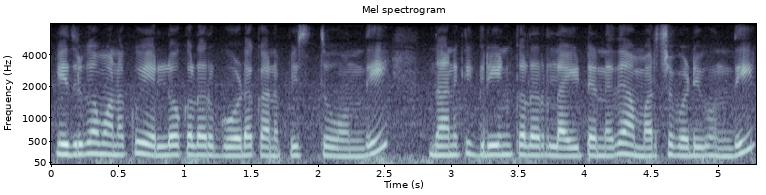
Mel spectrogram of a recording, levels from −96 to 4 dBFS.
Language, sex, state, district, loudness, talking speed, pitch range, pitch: Telugu, female, Telangana, Mahabubabad, -16 LUFS, 160 wpm, 190-215 Hz, 200 Hz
